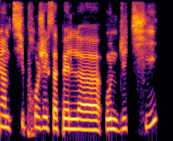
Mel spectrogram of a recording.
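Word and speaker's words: Undici: Côté Node, Node.js, je vous ai mis un petit projet qui s'appelle Unduti. Ça se prononce à l'italienne.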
